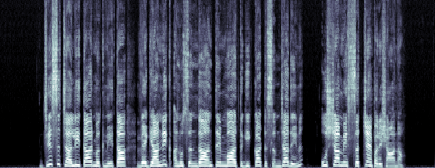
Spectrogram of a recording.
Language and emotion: Dogri, angry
